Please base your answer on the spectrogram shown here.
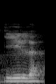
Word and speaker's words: ils: In this case, it's telling us that they is masculine, so let's use ils. Again, do not pronounce the S.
